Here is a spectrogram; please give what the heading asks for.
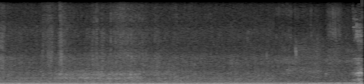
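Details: Pool sand filter pump after repair (new valve, recycled-glass media), running on filter with bubbles and suction: even low hum, steady motor tone and water rush, no rattles or surging, louder burst at end; normal running.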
